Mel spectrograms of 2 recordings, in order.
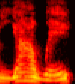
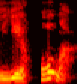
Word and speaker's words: Yahweh: should notice is that they've used the vowels of our domain so rather pronounce Adonai so when we have Yahweh in some manuscripts the error resulted from a failure to understand this scribal practice It produced the pronunciation rendered as yehowa and then this form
